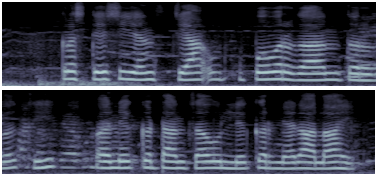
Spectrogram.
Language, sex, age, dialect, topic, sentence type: Marathi, male, 51-55, Standard Marathi, agriculture, statement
